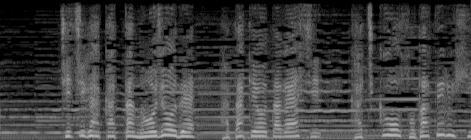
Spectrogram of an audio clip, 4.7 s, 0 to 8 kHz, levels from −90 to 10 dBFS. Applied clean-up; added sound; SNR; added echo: none; none; none; none.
